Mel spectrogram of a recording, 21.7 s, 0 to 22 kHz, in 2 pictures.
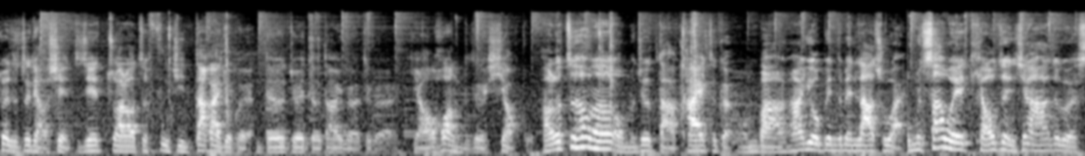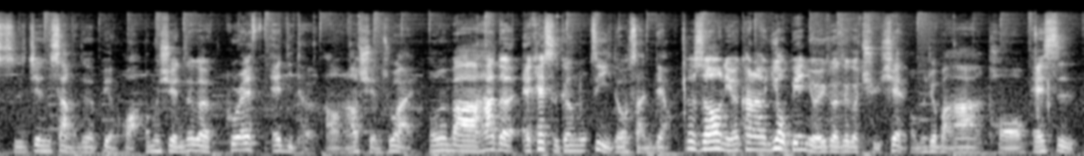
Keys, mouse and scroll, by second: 1.6-2.5 shift+middle drag, 2.5 space, 3.0-3.3 scroll down 3, 3.3-5.3 middle drag, 5.3 click, 5.9 space, 6.7 space, 8.4-14.0 drag, 14.2-17.6 drag, 17.6 space, 20.2-21.1 scroll up 2.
